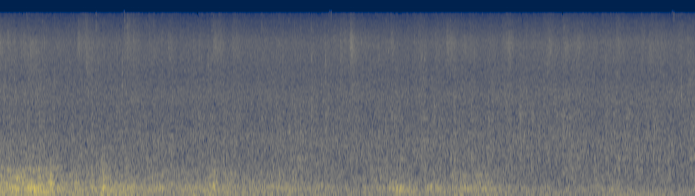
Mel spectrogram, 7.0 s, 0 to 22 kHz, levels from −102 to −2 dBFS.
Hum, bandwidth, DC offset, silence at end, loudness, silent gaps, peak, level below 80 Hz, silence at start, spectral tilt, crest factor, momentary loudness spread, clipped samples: none; 16.5 kHz; under 0.1%; 0 s; -37 LUFS; none; -14 dBFS; -46 dBFS; 0 s; -4.5 dB/octave; 22 dB; 10 LU; under 0.1%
